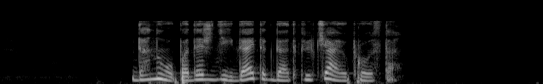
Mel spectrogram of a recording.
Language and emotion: Russian, neutral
